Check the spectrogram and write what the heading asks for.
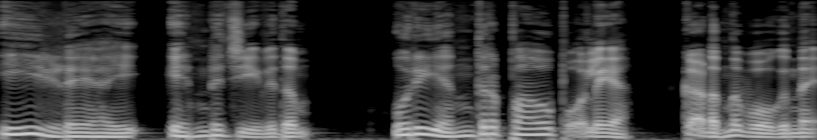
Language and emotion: Malayalam, sad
